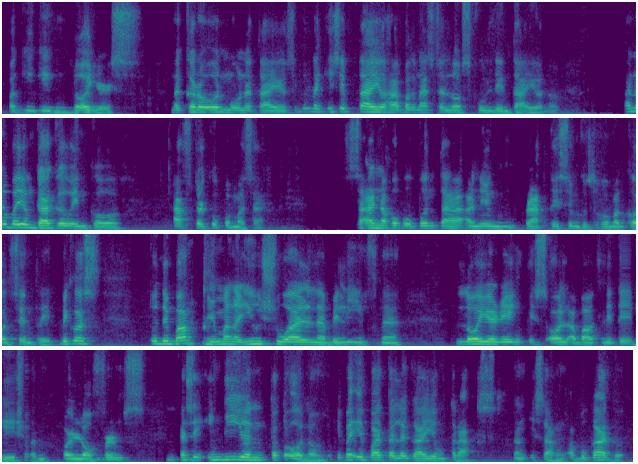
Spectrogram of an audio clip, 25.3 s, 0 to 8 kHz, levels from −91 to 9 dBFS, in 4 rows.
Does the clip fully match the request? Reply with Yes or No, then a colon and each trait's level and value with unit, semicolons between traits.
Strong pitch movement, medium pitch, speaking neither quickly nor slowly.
No: average, 4.8 semitones; medium, 145 Hz; average, 145 wpm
